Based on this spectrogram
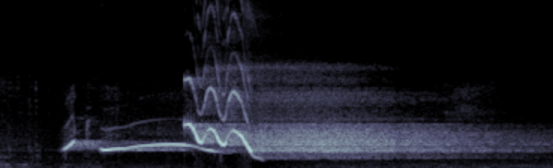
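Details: Captive common hill myna giving clear whistled notes: a short steady tone, then wavering looping whistles that drop away into a long fading hum, with a person talking before and after.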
